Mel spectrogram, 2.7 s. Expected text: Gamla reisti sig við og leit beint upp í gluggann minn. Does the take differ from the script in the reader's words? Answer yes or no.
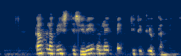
no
